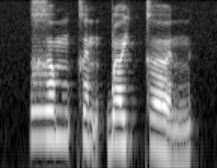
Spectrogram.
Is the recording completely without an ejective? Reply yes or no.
yes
